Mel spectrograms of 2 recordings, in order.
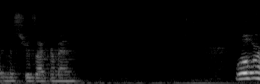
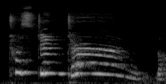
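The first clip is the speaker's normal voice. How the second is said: very high, drawn-out honk; honking goose; 5 dB louder, much slower than usual. A narrator's reading. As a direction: honk the words slowly. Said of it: "honked the goose".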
